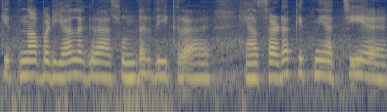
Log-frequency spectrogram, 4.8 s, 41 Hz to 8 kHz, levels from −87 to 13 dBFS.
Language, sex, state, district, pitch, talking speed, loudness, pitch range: Hindi, female, Haryana, Jhajjar, 225 Hz, 175 wpm, -17 LUFS, 210-235 Hz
